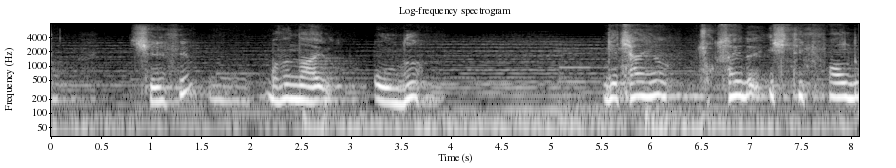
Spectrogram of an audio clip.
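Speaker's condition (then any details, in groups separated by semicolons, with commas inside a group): Dystonic cerebral palsy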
